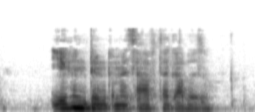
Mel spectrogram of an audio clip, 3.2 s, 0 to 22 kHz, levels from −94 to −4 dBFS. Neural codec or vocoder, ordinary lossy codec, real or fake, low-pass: codec, 16 kHz in and 24 kHz out, 2.2 kbps, FireRedTTS-2 codec; MP3, 32 kbps; fake; 9.9 kHz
